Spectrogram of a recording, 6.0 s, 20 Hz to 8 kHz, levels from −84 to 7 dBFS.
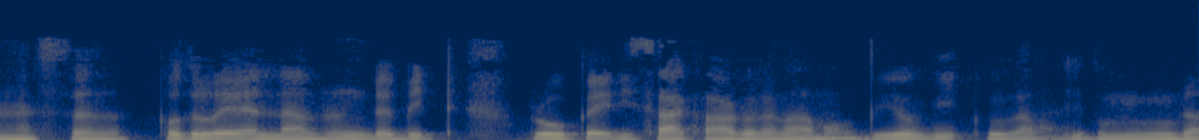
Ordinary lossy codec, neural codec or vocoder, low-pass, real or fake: MP3, 24 kbps; codec, 24 kHz, 0.9 kbps, WavTokenizer, large speech release; 7.2 kHz; fake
